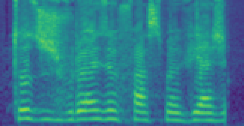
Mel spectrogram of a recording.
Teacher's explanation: pronunciou os Vs com o som V e não B, enquanto que o de Braga manteve o som B.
